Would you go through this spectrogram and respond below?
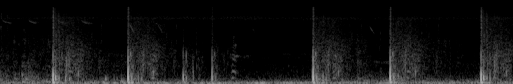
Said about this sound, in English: Oh, someone's got a rocket launcher. I can hear him.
